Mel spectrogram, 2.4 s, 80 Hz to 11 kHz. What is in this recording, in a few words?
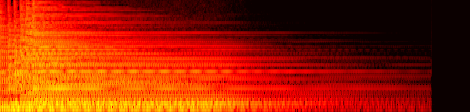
D sharp 7th Suspended 2nd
